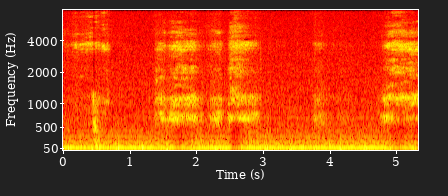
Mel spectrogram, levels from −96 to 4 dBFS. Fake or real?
real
